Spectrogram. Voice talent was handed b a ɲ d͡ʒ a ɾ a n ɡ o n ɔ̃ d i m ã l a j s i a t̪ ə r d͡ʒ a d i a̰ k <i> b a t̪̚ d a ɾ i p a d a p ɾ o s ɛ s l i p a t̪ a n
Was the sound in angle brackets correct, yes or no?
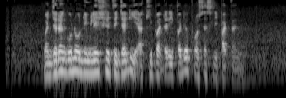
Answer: yes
